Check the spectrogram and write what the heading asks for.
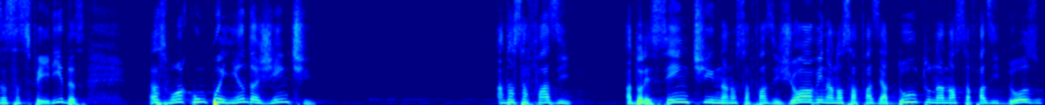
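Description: Give me a Brazilian man preaching with feeling, his voice going from hushed to urgent, echoing through a church hall. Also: sits high. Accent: Brazilian Portuguese. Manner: emotional storytelling, swings from hushed to urgent. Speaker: pastor. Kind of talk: sermon.

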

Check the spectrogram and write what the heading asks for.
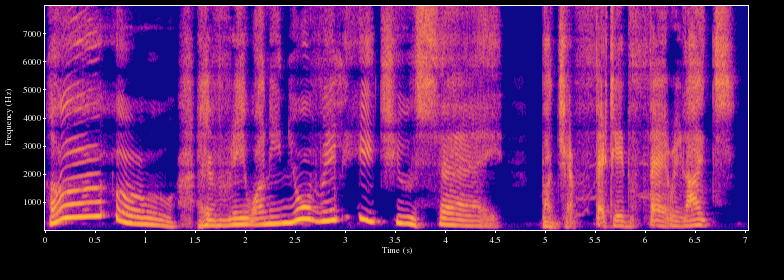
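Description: A woman voicing a sly, spiteful male imp in a storybook, mocking and insulting in a raspy, put-on voice. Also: wildly swooping pitch, takes it slowly, exaggerated voice. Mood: taunting. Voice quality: gravelly, raspy. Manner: mocking, sneering, darts between whispers and shrill taunts. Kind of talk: storybook reading.

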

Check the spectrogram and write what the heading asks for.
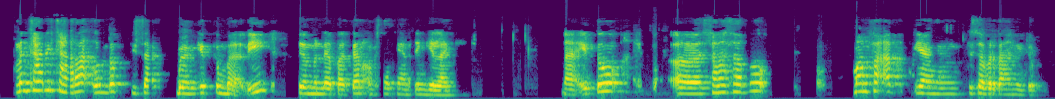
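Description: A woman who explains things conversationally and pauses often to search for words. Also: fairly high pitch. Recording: roomy, dull lo-fi sound.

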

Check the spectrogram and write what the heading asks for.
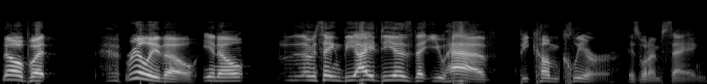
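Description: A man's voice: fairly high pitch, sing-song, measured pace, pushed and bright, clean tone, dry recording, dull audio. A man co-hosting a casual podcast, rambling with lots of fillers and frequent laughs. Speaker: podcast co-host.

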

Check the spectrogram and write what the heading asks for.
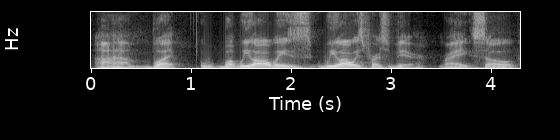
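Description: A man's voice: medium pitch, a little slow, darkish tone. A man in his forties, a podcast guest giving emphatic motivational talk, repeating his phrases and addressing listeners as y'all. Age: 40s.

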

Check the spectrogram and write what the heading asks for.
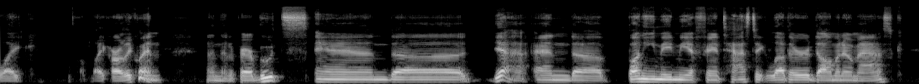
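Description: A man's voice: deep voice, vocal fry. A man telling stories in casual chat, enthusiastic and rambling.

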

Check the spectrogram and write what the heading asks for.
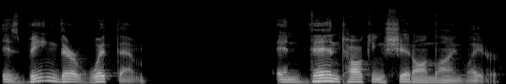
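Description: A man's voice: fairly low pitch, animated, slow. A podcast host, a man, ranting on his own in a heated, sarcastic and profane way. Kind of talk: casual solo rant.

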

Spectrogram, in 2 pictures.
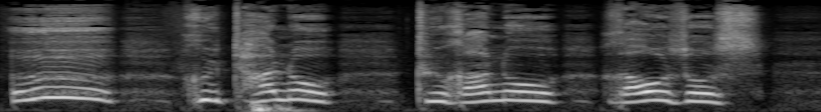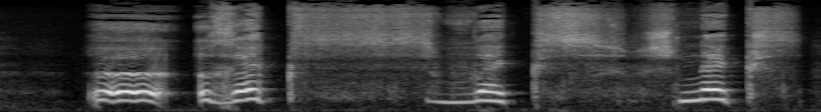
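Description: A woman's voice: high-pitched, very slow, mellow. A woman voicing a silly, cheeky little blob creature in a playful fan story, rambling and stumbling over words. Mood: goofy.

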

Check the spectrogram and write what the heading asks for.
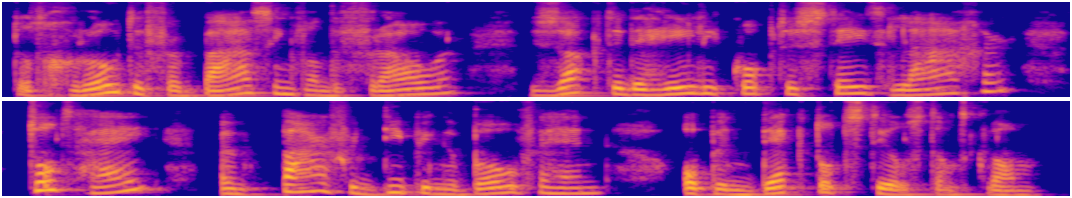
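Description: A woman narrating a mystery audiobook in a steady, measured reading voice. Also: on the low side, slightly rough.

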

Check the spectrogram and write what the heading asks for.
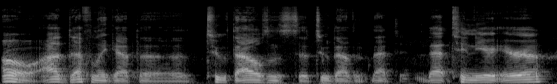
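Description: A man in casual group chat, measured and low-key, his voice dropping at the ends of phrases. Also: a bit bright.

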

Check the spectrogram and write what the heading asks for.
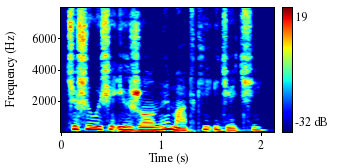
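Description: A woman narrating a children's storybook with a lively, expressive reading. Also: on the low side, brisk, breathy edge, no room sound, clean studio sound.

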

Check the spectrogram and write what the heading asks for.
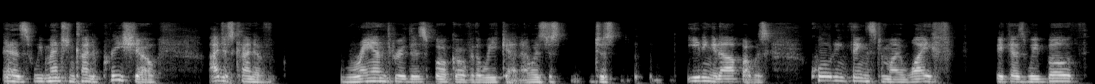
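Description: A man hosting a podcast, asking a long, rambling question with many fillers and hesitations. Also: medium pitch. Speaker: podcast host. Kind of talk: interview question. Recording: slightly dull podcast audio.

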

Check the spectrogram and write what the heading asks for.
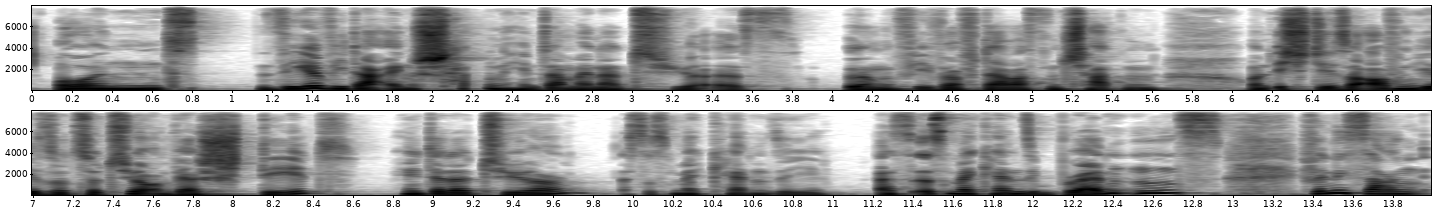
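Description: Animated creaky-voiced woman storyteller. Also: low-pitched. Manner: animated, acts out every line. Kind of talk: dramatic storytime vlog.

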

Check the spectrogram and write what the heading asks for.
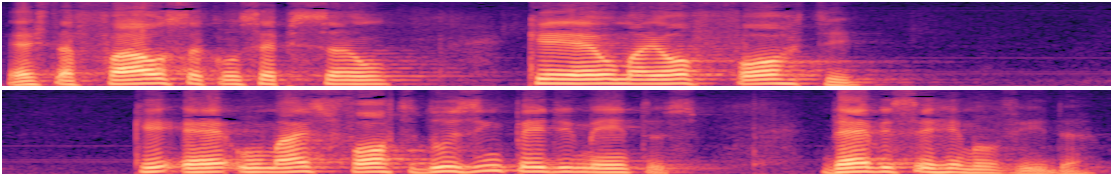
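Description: A man's voice: mid-range voice, takes it slowly, creaky, long pauses, darkish tone, long reverb tail. A Brazilian Portuguese-speaking man reading scripture commentary aloud at a devotional class, chanting Sanskrit verses in a singsong. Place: community hall at an ecovillage.

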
